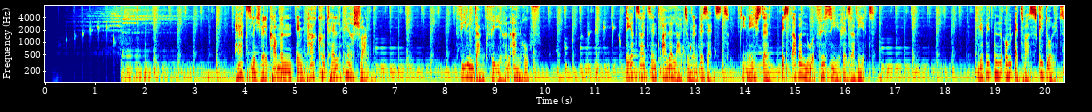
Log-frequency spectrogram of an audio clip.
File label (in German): Telefonschleife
